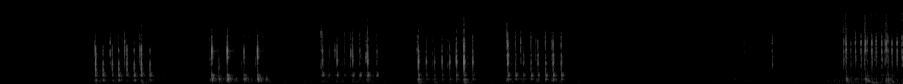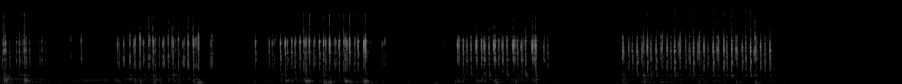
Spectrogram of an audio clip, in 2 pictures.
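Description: PC Salamander mechanical keyboard with lubed Gateron Giant switches, a PBT plate and GMK keycaps being typed on in runs of rapid keystrokes. There are five short runs, then after a pause five longer, louder runs.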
